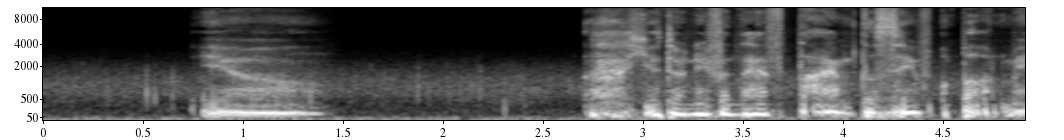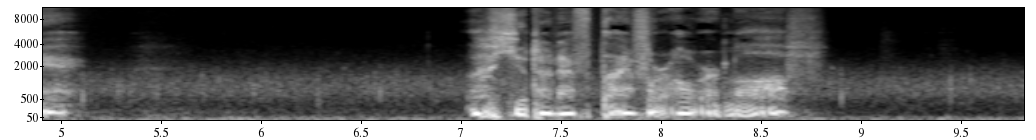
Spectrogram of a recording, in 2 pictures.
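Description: A young man speaks playfully and close up.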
